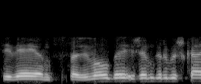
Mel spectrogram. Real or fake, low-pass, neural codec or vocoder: real; 3.6 kHz; none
